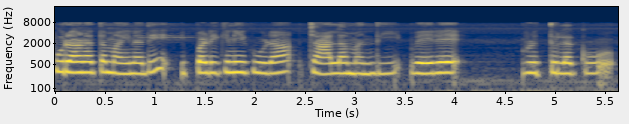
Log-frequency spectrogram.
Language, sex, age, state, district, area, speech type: Telugu, female, 18-30, Telangana, Medak, urban, spontaneous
